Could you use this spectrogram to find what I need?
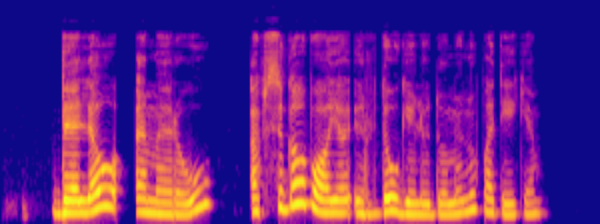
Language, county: Lithuanian, Vilnius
